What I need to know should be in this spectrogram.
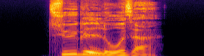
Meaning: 1. comparative degree of zügellos 2. inflection of zügellos: strong/mixed nominative masculine singular 3. inflection of zügellos: strong genitive/dative feminine singular
- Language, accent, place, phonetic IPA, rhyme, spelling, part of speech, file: German, Germany, Berlin, [ˈt͡syːɡl̩ˌloːzɐ], -yːɡl̩loːzɐ, zügelloser, adjective, De-zügelloser.ogg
